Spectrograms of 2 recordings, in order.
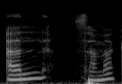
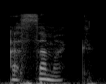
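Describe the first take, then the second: First: The L sound is pronounced before samak. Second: The L is silent and the s is doubled. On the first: The speaker calls it wrong. "instead of saying L samak as we've done up until now" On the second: The speaker calls it right. "we say a samak"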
